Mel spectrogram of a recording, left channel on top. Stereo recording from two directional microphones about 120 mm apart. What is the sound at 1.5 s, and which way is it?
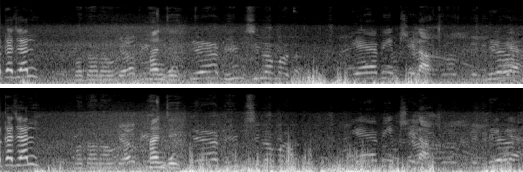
Speech, 90° right.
